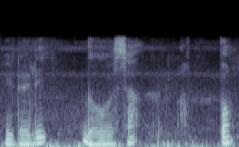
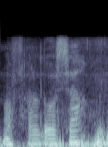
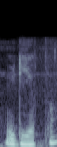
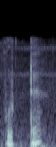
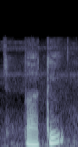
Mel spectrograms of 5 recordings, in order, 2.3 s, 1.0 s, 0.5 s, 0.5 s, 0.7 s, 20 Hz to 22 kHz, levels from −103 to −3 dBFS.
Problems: none marked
